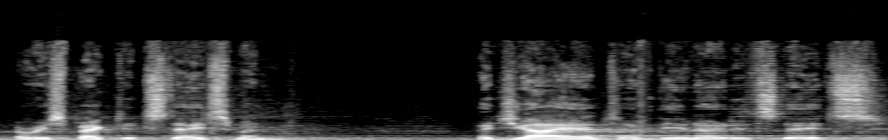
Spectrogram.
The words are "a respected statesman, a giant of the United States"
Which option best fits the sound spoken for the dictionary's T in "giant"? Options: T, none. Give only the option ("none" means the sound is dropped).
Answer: T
